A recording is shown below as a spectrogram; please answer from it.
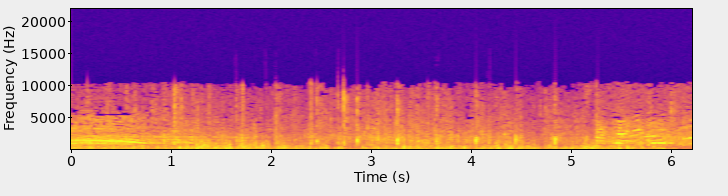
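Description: Spectators and players cheering and shouting as a goal goes in. One loud call rises and falls in the first second, all over a dense low rumble.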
